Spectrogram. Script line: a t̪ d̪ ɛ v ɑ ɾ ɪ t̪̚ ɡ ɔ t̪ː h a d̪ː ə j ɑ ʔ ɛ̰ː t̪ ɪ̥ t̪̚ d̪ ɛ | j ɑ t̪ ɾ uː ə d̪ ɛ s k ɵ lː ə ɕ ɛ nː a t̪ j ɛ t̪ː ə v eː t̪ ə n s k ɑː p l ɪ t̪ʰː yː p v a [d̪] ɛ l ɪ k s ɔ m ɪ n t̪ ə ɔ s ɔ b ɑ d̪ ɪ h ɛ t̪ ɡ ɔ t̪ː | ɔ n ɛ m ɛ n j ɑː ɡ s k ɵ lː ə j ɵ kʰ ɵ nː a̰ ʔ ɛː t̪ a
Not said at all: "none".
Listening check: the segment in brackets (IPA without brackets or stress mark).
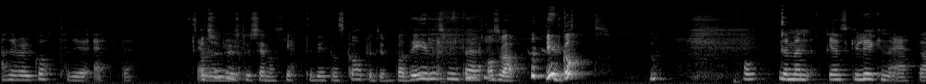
d̪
